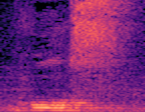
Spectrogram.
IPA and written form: hɔːs (horse)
